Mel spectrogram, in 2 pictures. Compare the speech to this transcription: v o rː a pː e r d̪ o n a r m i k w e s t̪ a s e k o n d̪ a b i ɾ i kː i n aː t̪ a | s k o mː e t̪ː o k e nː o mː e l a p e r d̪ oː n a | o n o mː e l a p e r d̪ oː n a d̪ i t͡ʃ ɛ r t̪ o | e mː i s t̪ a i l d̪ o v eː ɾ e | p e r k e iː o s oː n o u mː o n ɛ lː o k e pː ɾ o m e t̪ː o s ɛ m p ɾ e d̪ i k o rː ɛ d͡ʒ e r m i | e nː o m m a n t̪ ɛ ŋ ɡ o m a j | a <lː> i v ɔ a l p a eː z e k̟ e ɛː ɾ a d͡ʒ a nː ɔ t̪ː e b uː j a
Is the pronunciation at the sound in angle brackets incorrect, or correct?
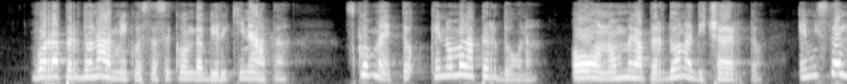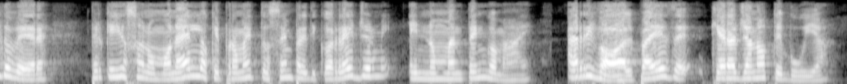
incorrect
